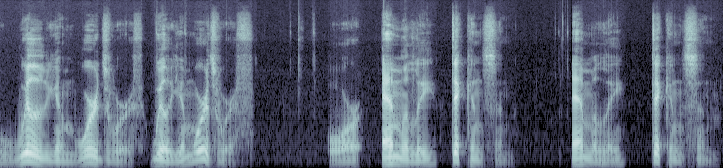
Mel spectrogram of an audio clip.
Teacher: Stresses on the first syllables, I think, in both of those cases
